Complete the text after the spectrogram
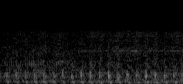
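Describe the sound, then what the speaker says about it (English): A helicopter flies in a video game resort, giving off a steady, close droning rotor roar with a soft rhythmic thumping pulse running through it, with no talking. "since I'm driving this helicopter, it would take me there and the helicopter will go into a pause mode"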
